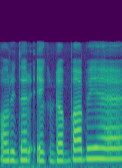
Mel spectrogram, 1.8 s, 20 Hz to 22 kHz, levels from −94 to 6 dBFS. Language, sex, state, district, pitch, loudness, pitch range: Hindi, female, Jharkhand, Palamu, 225 Hz, -16 LUFS, 210-245 Hz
